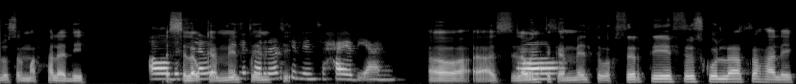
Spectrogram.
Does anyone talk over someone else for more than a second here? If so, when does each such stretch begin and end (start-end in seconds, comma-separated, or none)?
1.6-2.8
